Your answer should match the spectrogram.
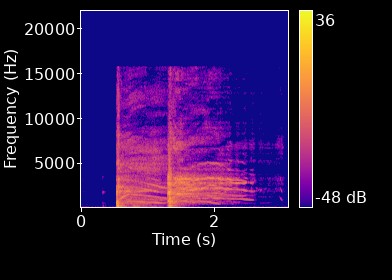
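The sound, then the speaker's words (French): A voice imitates a sputtering, coughing engine: two sharp, raspy bursts about a second apart, each trailing into a rough, ringing rattle that fades after a couple of seconds. The bursts are loud. “elle se met à tousser, elle se met à tousser. comme un fumeur de trois paquets du Montréal elle se met à tousser comme si elle a travaillé toute sa vie à Tedford Mines.”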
